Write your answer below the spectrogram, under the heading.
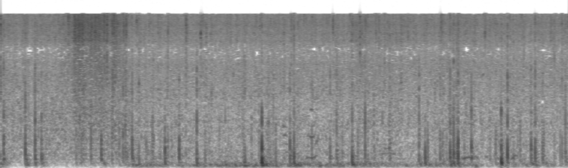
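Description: Heavy rain falling on flooded rice paddies and vegetation: a steady hiss of rain with many sharp, close drop taps.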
